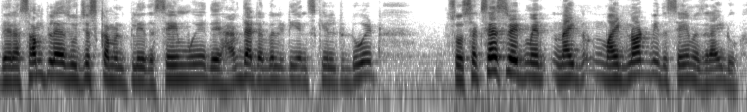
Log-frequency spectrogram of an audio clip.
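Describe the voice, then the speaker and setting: Man, slightly high voice, cricket pundit, emphatic, opinionated, studio analysis. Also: a little fast.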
